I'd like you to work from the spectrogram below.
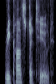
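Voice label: "reconstitute", American English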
